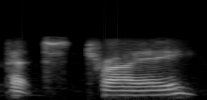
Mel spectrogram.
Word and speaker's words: Patriae: Lewin points out that Augustus was already being called the Pater Patriae, I guess as I pronounce it, it's P-A-T-R-I-A-E, Patriae, so the Pater Patriae.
